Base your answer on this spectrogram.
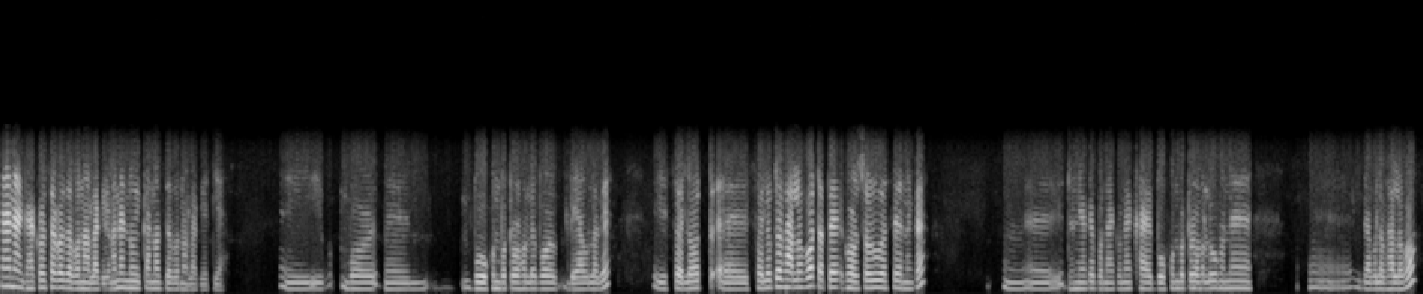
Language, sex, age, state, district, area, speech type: Assamese, female, 45-60, Assam, Lakhimpur, rural, conversation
